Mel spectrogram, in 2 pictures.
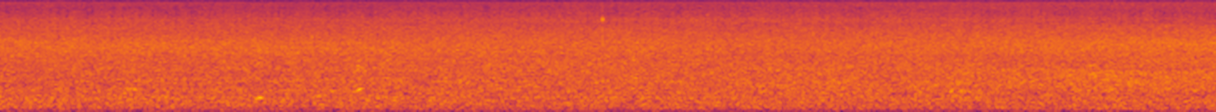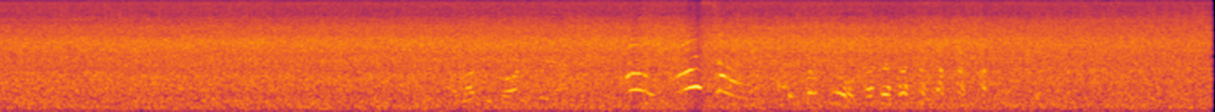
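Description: A steady roar of falling water fills the scene, broad and constant like a big waterfall in Minnewaska State Park, with a faint voice briefly near the end.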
